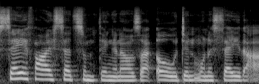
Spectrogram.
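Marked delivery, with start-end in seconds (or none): none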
